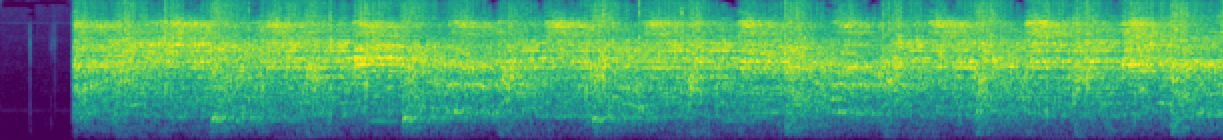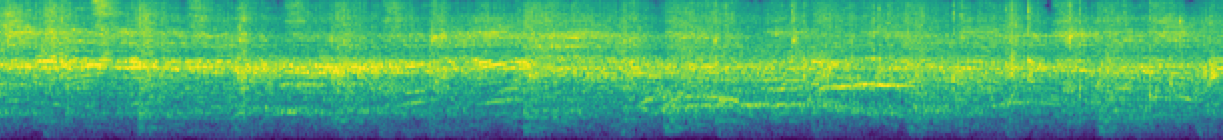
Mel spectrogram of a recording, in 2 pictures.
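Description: Live rock band music with crowd noise at a concert, loud and steady, cutting in suddenly about half a second in after a moment of silence.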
